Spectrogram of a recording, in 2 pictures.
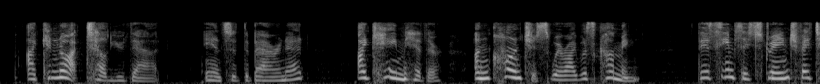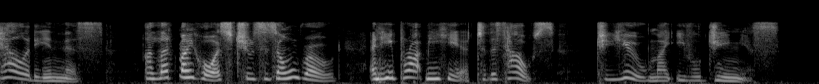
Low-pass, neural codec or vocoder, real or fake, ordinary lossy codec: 7.2 kHz; none; real; AAC, 48 kbps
